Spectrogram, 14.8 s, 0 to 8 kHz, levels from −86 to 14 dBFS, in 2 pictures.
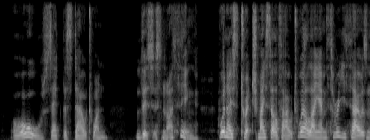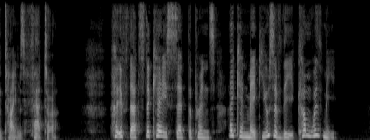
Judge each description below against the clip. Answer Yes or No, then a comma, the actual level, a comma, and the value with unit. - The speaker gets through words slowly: No, average, 145 wpm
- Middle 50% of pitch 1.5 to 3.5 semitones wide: No, wide, 5.5 semitones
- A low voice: No, high, 190 Hz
